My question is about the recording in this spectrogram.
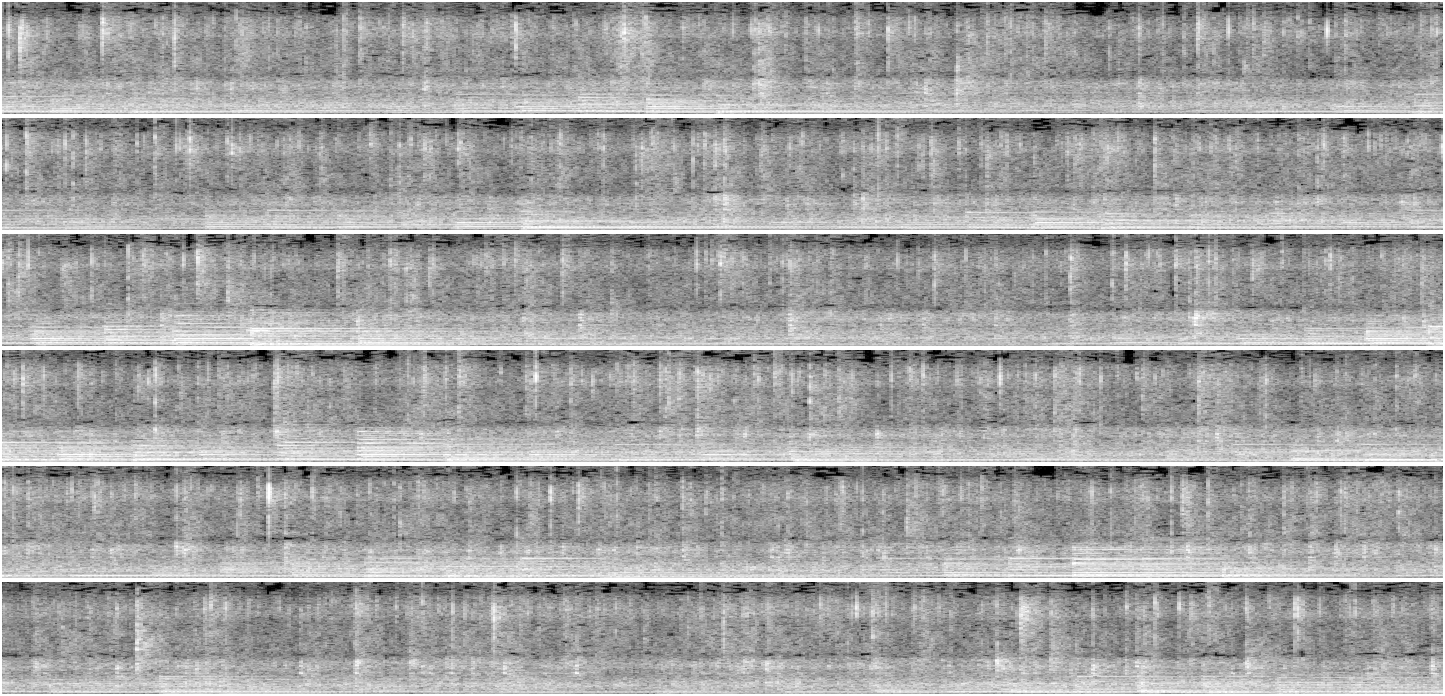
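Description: Calm piano music with long held notes, over a steady patter of rain.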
